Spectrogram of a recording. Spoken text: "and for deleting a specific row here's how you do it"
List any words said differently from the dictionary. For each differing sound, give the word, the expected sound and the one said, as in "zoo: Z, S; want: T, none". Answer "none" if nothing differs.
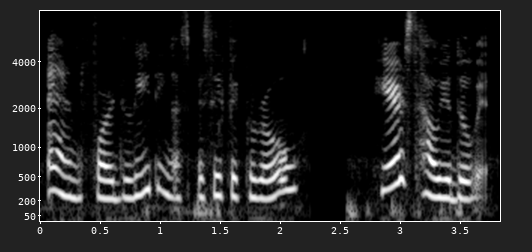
here's: Z, S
